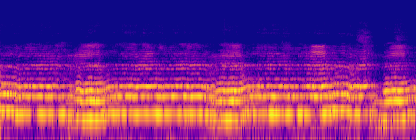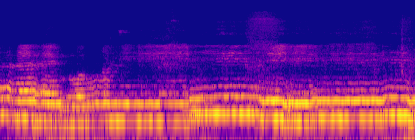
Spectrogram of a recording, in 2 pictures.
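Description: Latin liturgical plainchant (Gregorian chant): sung voices carry a slow melody of long held notes that step up and down in pitch, softening briefly around ten seconds in.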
